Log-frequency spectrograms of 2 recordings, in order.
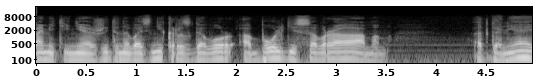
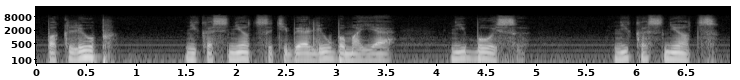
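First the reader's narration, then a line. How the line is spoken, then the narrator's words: Tender whisper. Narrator (Russian): прошептал нежно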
